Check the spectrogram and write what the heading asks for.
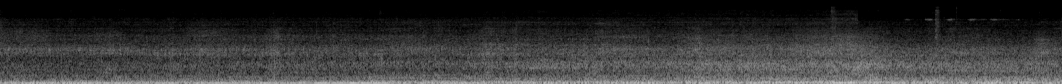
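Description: Road traffic on a busy town street, a steady low rumble of passing cars and vans.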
